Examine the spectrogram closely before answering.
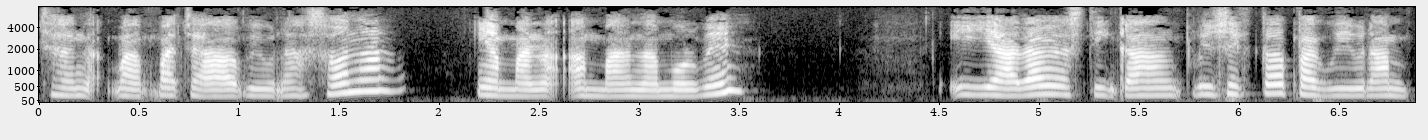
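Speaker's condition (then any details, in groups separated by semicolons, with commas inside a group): Down syndrome; four hours instead of one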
